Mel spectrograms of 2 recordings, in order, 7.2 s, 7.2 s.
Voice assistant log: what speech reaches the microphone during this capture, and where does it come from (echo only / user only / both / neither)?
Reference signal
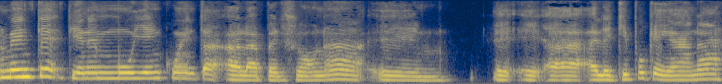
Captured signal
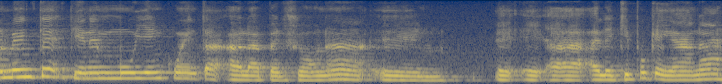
echo only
